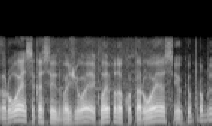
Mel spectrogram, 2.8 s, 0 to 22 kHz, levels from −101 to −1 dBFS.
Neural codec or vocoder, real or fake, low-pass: codec, 16 kHz, 6 kbps, DAC; fake; 7.2 kHz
